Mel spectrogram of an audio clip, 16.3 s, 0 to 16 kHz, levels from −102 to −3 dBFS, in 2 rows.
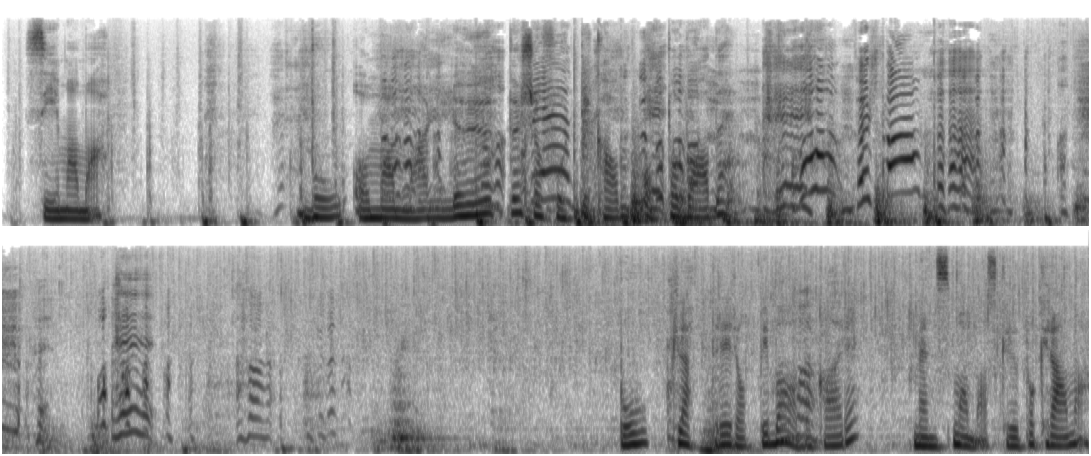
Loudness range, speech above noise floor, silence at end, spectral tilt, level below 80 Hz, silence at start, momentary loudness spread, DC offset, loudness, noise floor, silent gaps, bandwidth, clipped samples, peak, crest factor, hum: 12 LU; 28 dB; 0 s; -5 dB/octave; -32 dBFS; 0.2 s; 21 LU; under 0.1%; -21 LUFS; -47 dBFS; none; 12 kHz; under 0.1%; -2 dBFS; 20 dB; none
